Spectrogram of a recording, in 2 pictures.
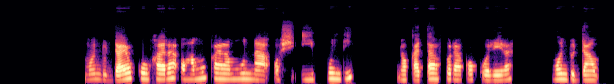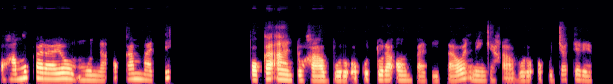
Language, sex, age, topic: Oshiwambo, female, 18-24, finance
